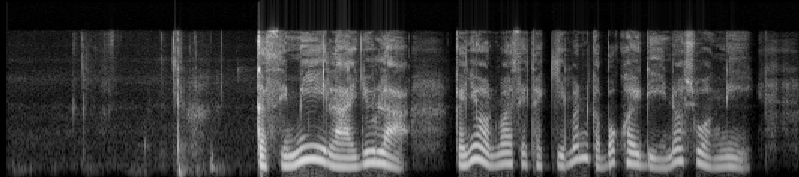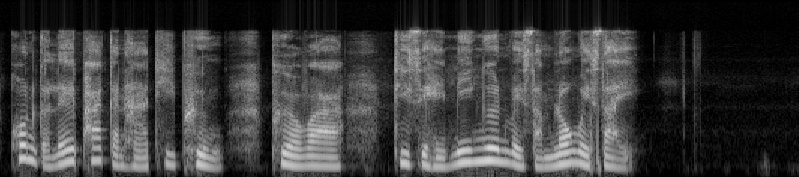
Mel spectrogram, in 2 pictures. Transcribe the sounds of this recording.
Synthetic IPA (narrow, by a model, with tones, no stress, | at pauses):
ka˧˩si˧˦miː˧˥˨laː˨˦jːuː˧˥˨la˧˩ʔ | ka˧˩ɲɔː˧˩˨nwaː˧˨seː˧t̪ʰa˧ki˧˩ma˧˥˨nka˧˩bɔː˧˦kʰɔ˧˩jdiː˨nɔ˧˥˨sʰu˧˨əŋniː˧˩ | kʰo˧˥˨nka˧˩lɤː˧˥˨jpʰaː˧˥˨ka˨nɦaː˨˦t̪ʰiː˧˩pʰɯ˧˩˨ŋpʰɯ˧ɐwaː˧t̪ʰiː˧˩si˧˦ɦa˨˩jmiː˧˥˨ŋɤ˧˥˨nwa˧˩jsa˨˦mlɔː˧˥˨ŋwa˧˩˨jsa˧˩j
